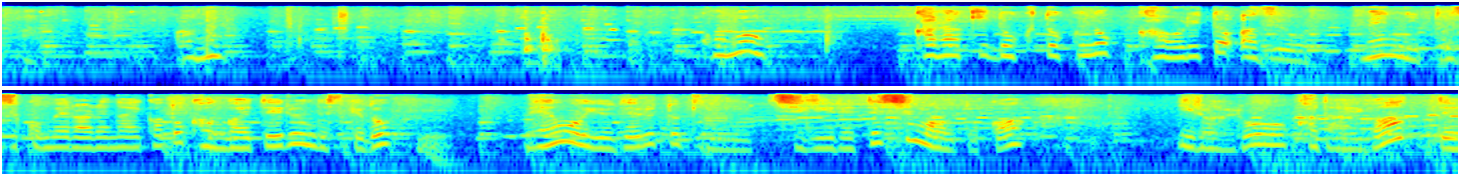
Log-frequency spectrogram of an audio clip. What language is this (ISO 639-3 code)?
jpn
